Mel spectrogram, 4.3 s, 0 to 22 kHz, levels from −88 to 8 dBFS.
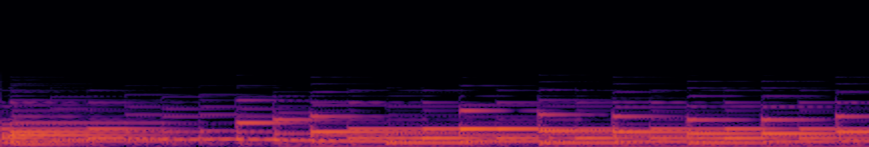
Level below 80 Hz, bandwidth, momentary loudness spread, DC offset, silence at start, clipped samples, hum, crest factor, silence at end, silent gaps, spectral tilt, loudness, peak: -54 dBFS; 2.6 kHz; 6 LU; under 0.1%; 0 s; under 0.1%; none; 14 dB; 0 s; none; -10.5 dB/octave; -31 LUFS; -16 dBFS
